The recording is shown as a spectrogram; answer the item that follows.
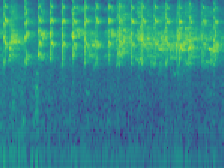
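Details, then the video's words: Sunbathing Konslet lovebird giving its daily ngekek: a short run of bright, squeaky, high chattering notes in quick, uneven bursts. "Durasi Volume Gaya Suara ASLI Harian LB"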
